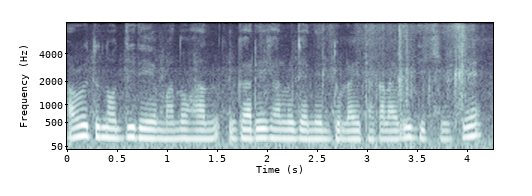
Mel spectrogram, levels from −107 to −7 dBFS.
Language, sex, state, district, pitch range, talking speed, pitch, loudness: Nagamese, female, Nagaland, Dimapur, 160-180 Hz, 225 wpm, 170 Hz, -14 LUFS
